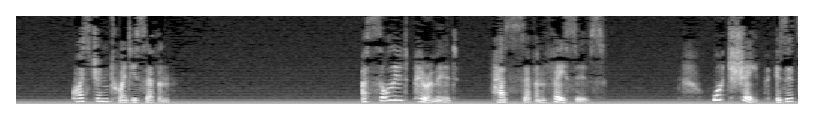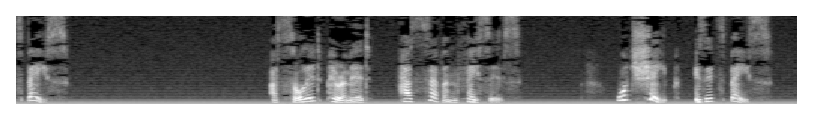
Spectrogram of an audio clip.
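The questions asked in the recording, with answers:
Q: What shape is its base?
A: hexagon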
